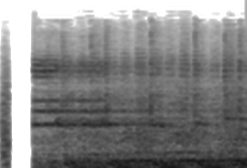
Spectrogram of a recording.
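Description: A brief dropout where the recording cuts, then loud music with a heavy bass beat and a held high note over it.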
